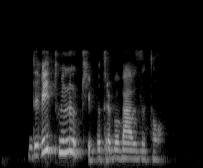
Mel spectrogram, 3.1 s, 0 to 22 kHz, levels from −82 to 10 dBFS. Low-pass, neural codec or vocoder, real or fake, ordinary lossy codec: 7.2 kHz; codec, 24 kHz, 6 kbps, HILCodec; fake; none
